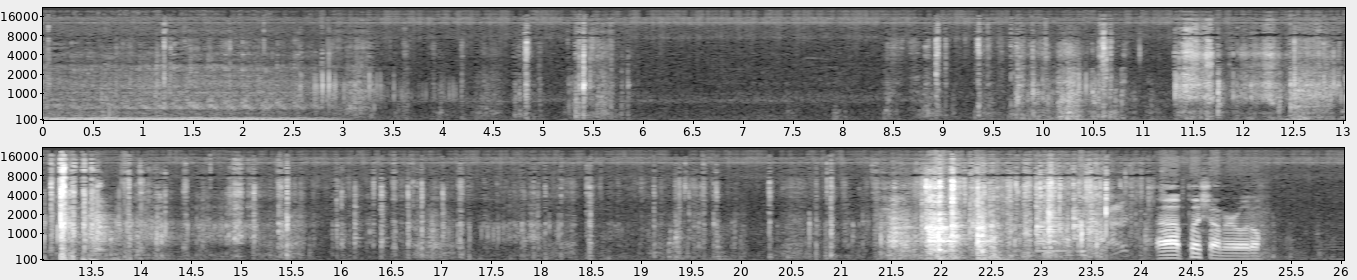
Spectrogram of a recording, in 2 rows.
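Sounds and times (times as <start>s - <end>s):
cattle scuffing and knocking: 15.4s - 24.2s.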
